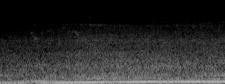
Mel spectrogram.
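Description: A used car's engine drones low and steady as the car drives off, the hum stepping slightly higher in pitch after a moment, with no voices.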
